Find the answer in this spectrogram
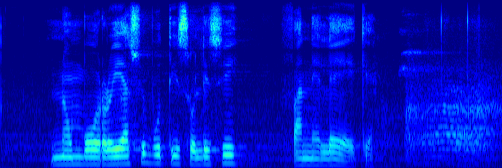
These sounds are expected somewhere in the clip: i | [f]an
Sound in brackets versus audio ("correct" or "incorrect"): correct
